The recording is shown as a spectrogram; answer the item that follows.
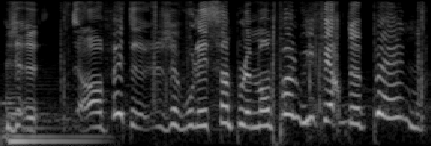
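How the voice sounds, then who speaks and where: An awkward young cartoon amoeba boy with a high voice. The delivery leaps around, theatrical and stammering when flustered. Loud music plays behind. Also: sing-song, moderate pace. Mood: apologetic. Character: Squish, excitable, awkward young amoeba boy, eager to be liked. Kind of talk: animated cartoon voice acting.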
